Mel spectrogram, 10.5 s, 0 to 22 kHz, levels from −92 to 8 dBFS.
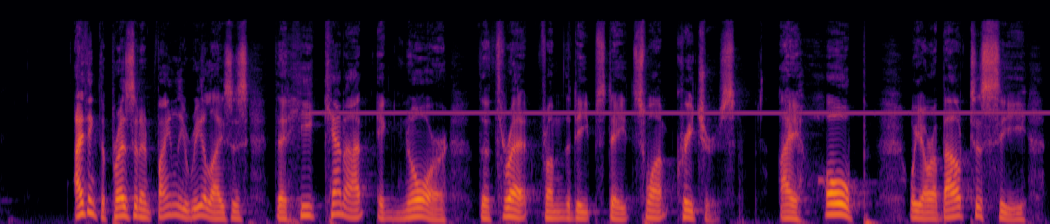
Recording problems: high-pitched whine; faint; from 3 s on; 3 kHz, 20 dB below the speech
uneven, jittery; strongly; from 0.5 to 9.5 s

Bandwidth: 14.5 kHz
